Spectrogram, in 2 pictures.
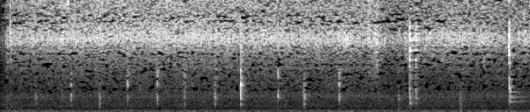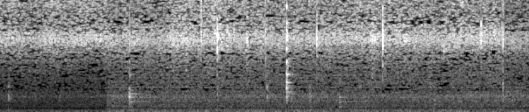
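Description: Diced onion sizzling in hot oil in a stainless steel frying pan, a steady high hiss, while a wooden spoon stirs it with scattered light taps and scrapes against the pan. The sizzle fills out a little from about two-thirds of the way through.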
